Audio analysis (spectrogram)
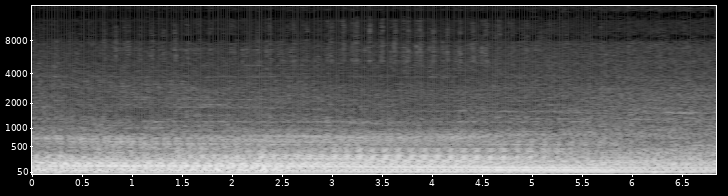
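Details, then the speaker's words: Chevy C2500 pickup after new spark plugs and plug wires cured a skip, with some spilled oil burning off the manifold: deep, steady idle rumble with no stumbles or skips; engine fires evenly and runs much better. "I got wire off change the plugs and wires it was pretty bad and the plugs were and wires didn't fit right but I tell you what she all runs a whole lot better listen to this no more skipping"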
